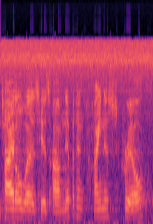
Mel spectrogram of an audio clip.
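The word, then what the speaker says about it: Krll: his name and title was his omnipotent highness Krill pronounced Krill spelled KR l l l or c r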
